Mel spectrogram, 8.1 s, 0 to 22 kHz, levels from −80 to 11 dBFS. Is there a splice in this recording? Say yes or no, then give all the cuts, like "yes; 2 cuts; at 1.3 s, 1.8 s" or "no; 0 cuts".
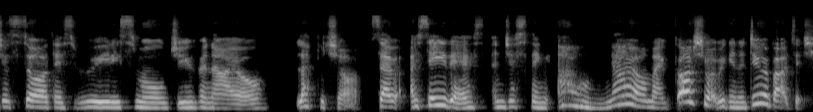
yes; 1 cut; at 3.6 s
